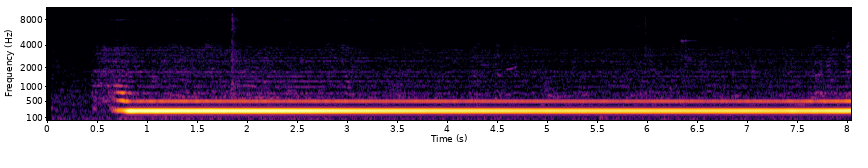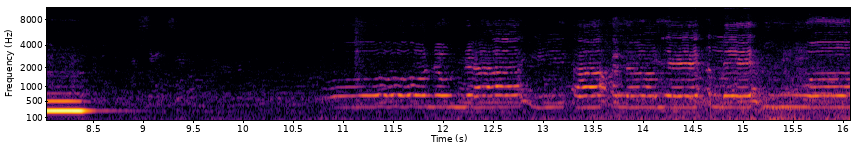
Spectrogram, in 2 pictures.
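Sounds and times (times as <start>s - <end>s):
conch shell trumpet note: 0.5s - 8.7s.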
